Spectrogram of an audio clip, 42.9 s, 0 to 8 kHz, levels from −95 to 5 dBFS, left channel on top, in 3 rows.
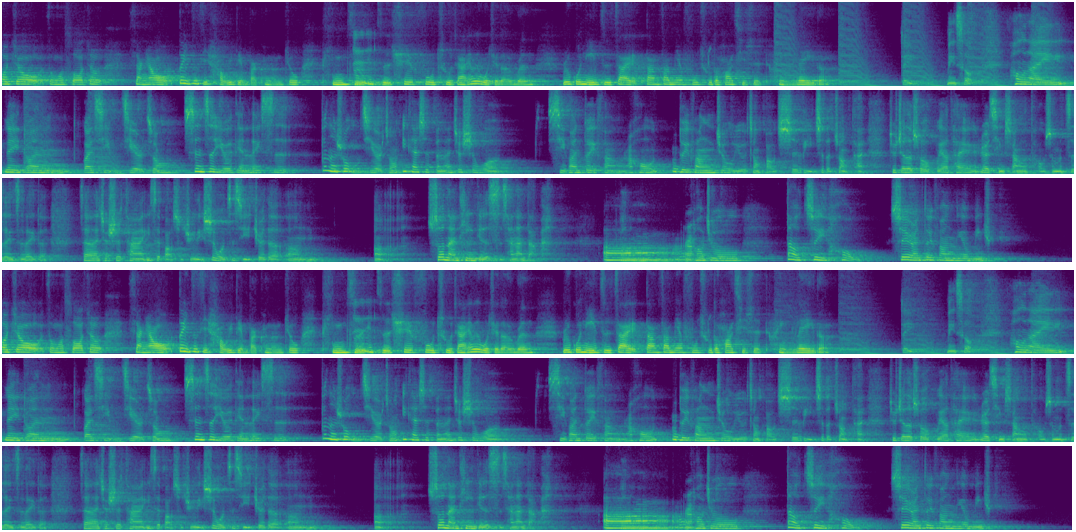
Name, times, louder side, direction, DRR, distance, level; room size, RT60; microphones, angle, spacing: voice 1, 0.0-11.1 23.2-23.4 36.6-37.8, right 2 dB, 40° right, 11 dB, 0.7 m, -17 dB
sound 1, 10.3-10.9 11.2-11.7 12.0-12.6 12.9-13.4 13.7-14.3 14.6-15.2 15.4-15.9, left 1 dB, 50° left, 1.9 m, -35 dB
voice 2, 12.6-18.2 18.6-21.0 21.6-23.0 23.3-32.8 33.6-33.8 34.3-35.9 36.8-38.4 39.1-40.1 40.5-41.8, left 1 dB, 10° left, 8 dB, 1.6 m, -22 dB
29.0 x 20.5 x 7.4 m, 1.2 s
head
